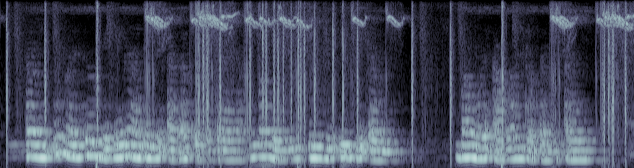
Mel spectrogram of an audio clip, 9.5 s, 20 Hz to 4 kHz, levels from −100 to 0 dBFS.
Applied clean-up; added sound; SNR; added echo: none; Fireworks; 10 dB; reverberation time 0.9 s.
